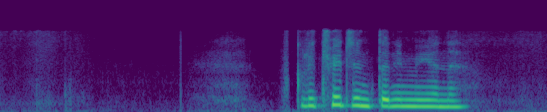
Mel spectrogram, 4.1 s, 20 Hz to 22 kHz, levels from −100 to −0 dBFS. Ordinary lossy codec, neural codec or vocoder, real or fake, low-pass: Opus, 32 kbps; codec, 16 kHz in and 24 kHz out, 0.9 kbps, LongCat-Audio-Codec, fine tuned four codebook decoder; fake; 7.2 kHz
